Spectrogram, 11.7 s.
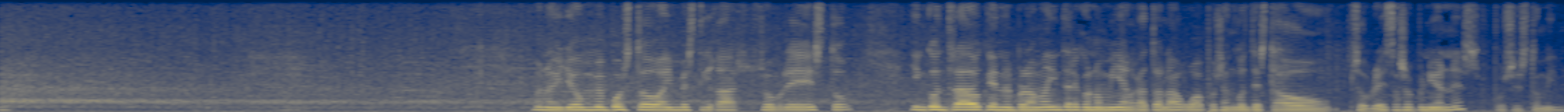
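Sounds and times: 
applause: 0.0 - 8.5
speech: 4.0 - 11.7.

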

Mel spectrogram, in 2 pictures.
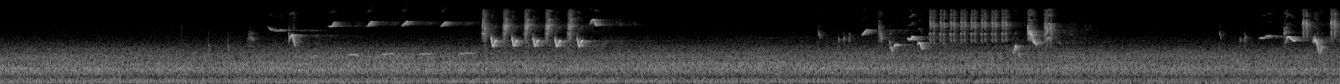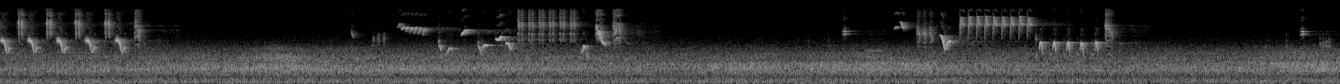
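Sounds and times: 
traffic rumble: 0.0 - 26.7
nightingale song: 1.8 - 6.6, 8.1 - 11.1, 12.1 - 15.3, 16.8 - 20.1, 21.5 - 25.0, 26.0 - 26.7.

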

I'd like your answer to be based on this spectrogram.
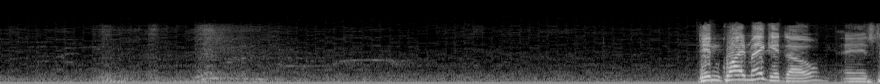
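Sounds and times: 
racing car engines in an evening heat race: 0.0 - 8.7
speech: 7.0 - 8.7.

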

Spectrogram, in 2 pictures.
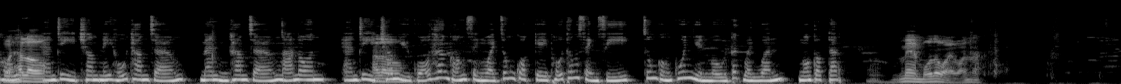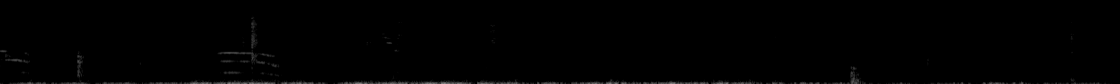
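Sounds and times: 
speech: 0.0 - 10.0
cat meowing: 10.8 - 11.6, 13.2 - 14.1, 14.9 - 15.3.

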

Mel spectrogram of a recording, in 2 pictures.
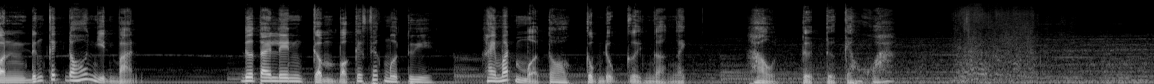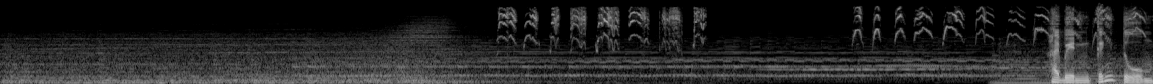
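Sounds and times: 
speech: 0.0 - 1.5, 2.4 - 9.0, 22.1 - 23.0
rats scurrying inside a wardrobe: 16.5 - 18.6, 20.1 - 23.0.

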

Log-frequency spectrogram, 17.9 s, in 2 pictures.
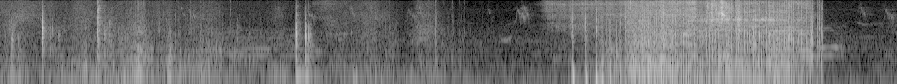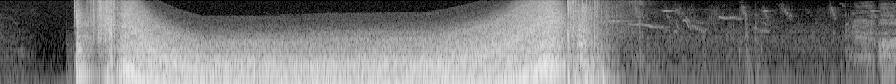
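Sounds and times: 
arrow splitting another arrow with a sharp crack: 9.7 - 12.1, 13.5 - 15.2
arrow shot whooshing during an archery contest: 9.7 - 15.2.

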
